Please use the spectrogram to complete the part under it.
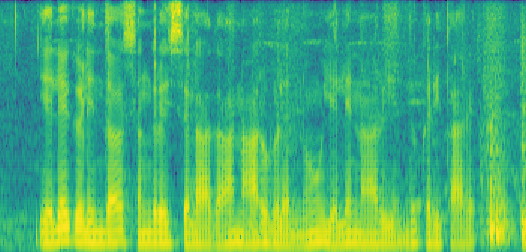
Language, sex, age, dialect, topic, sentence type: Kannada, male, 18-24, Mysore Kannada, agriculture, statement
